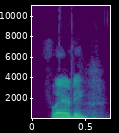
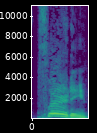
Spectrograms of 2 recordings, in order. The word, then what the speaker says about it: Flaherty: Flaherty. – Flaherty.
